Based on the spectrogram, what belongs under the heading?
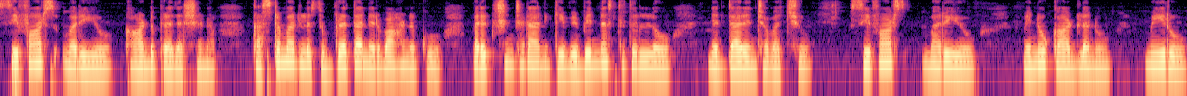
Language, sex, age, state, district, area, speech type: Telugu, female, 18-30, Andhra Pradesh, N T Rama Rao, urban, spontaneous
